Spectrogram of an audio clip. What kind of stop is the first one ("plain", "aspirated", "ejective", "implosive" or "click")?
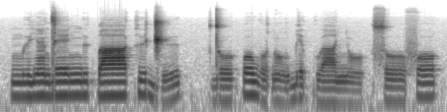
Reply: plain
